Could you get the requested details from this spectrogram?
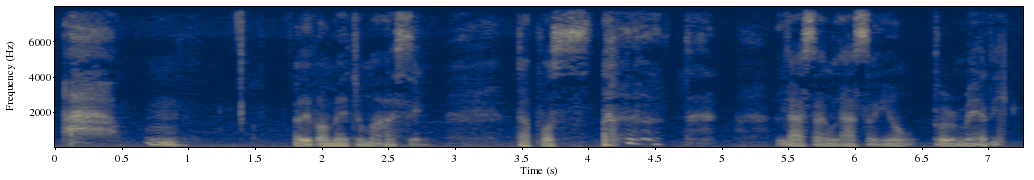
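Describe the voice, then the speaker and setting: A man vlogging casually with a hoarse, raspy voice, chatting and slipping in English words and breathy laughs. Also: fairly low pitch, flat delivery, slow, long pauses, a little mellow, slight background noise. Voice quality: raspy, croaky voice. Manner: chatty Taglish, mixing in English; laughs breathily between phrases. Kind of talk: casual vlog chat.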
